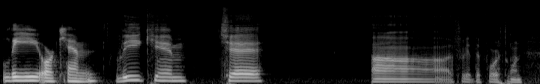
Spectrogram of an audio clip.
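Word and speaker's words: 최: And also Choi, there's no Choi in Korean. It's Che. But these things get translated over.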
